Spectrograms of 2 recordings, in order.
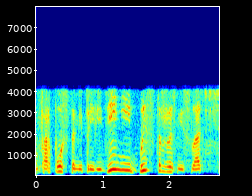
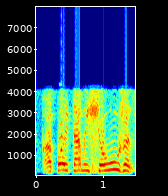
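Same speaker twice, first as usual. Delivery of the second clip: loud, higher scoffing outburst; dismissive shout; 5 semitones higher, 7 dB louder than usual. A narrator's reading. Marcos brushing off Gomes's horror, shouting. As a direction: cut off a friend's fear loudly. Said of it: "закричал Маркос".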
